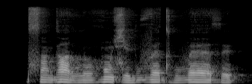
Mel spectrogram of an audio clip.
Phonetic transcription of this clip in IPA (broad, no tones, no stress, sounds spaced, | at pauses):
s ã ɡ a lː ʊː ɦ õ ɕ e j u v ɛ dʱ u β ɛː θ ɪ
